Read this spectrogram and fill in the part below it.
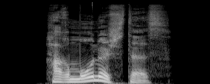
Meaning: strong/mixed nominative/accusative neuter singular superlative degree of harmonisch
- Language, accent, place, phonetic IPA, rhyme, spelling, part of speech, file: German, Germany, Berlin, [haʁˈmoːnɪʃstəs], -oːnɪʃstəs, harmonischstes, adjective, De-harmonischstes.ogg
